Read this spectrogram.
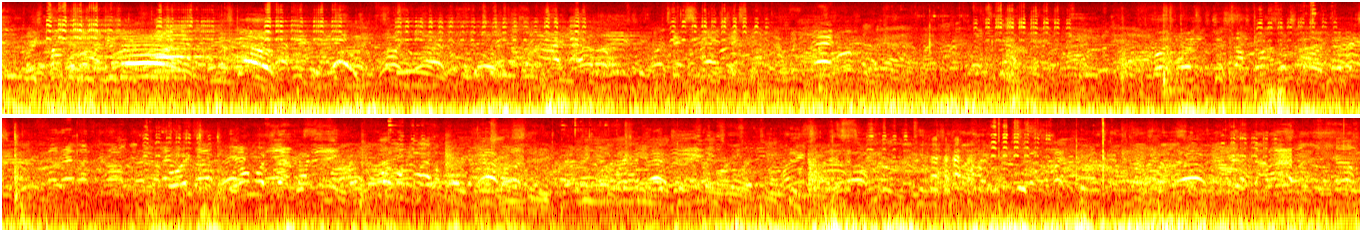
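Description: A small crowd of spectators chatters and calls out at a distance, outdoors.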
